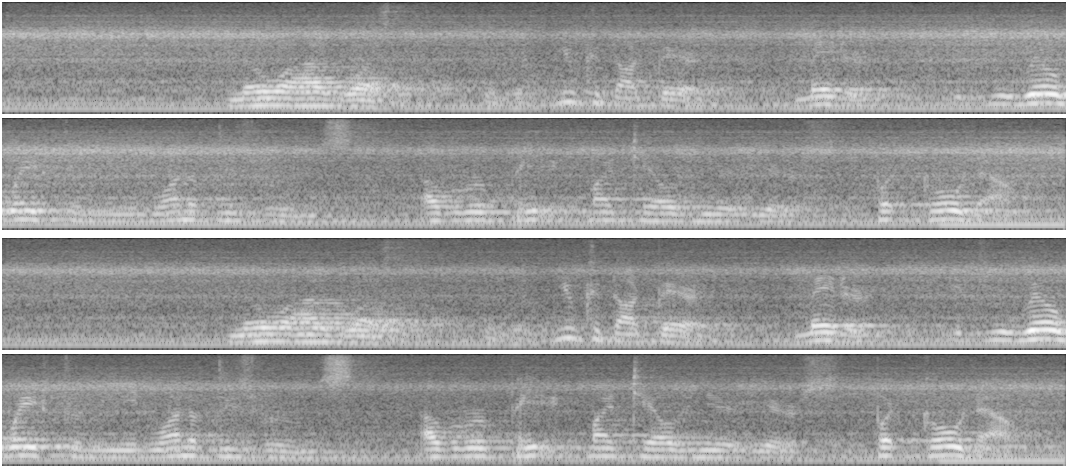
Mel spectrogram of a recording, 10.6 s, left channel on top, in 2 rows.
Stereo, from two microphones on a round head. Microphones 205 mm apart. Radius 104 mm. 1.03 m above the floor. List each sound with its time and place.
1.1 s a man speaking: 25° left (ahead or behind), 1.2 m
2.8 s a man speaking: 20° right (ahead or behind), 0.9 m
